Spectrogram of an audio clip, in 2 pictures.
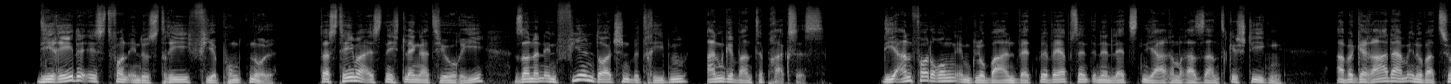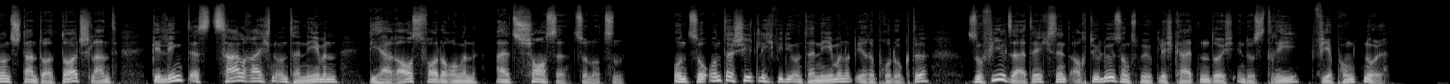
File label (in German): industriefilm, Presentation, Off, Commercial (Werbung), German; Industrie 4.0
